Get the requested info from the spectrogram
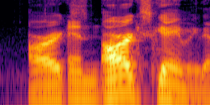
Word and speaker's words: Arekkz: It's hard to pronounce. It's a weird one to pronounce. – Yeah, Arx is Gaming. Arx Gaming. That's how you Arx Gaming.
